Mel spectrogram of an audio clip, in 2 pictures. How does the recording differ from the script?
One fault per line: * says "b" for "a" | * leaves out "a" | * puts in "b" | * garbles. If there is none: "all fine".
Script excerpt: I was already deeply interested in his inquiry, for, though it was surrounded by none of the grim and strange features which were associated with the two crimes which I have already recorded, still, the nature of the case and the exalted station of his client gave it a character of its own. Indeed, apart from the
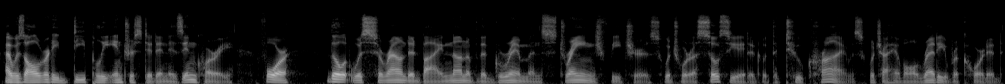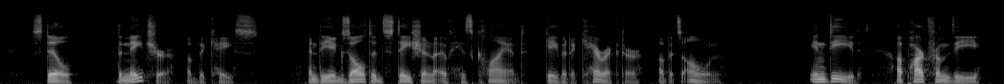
all fine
